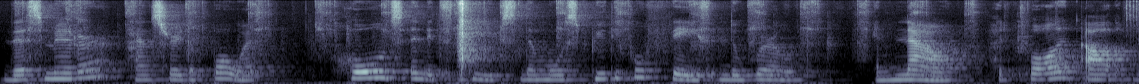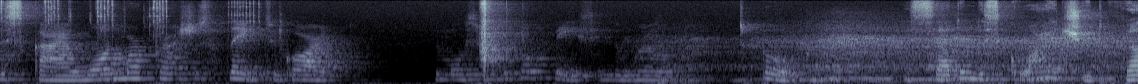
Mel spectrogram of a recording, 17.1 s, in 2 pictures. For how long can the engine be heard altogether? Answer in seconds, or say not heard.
4 s.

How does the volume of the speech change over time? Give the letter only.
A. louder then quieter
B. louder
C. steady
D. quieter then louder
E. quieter
D.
